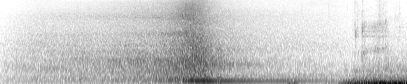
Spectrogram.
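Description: Carver One three-wheeler driving past, its small kei-car engine and tyre noise swelling to a peak about two seconds in and then fading away. Near the end a loud, low engine drone from inside the moving car's cabin takes over.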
